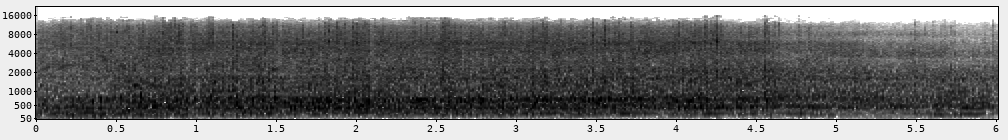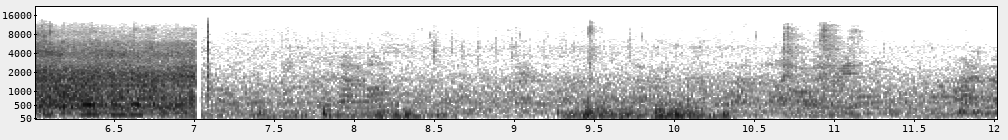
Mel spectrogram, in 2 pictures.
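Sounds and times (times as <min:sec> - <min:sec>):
model train wheels rolling on rail: 0:00.0 - 0:07.2.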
